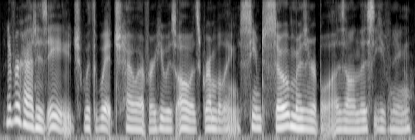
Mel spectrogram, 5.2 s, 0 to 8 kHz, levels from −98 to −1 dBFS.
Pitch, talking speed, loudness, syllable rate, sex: 170 Hz, 210 wpm, -18 LUFS, 6.0 syllables/s, female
